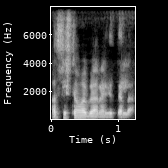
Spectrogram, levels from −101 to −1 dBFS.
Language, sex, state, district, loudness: Kannada, male, Karnataka, Bellary, -18 LUFS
